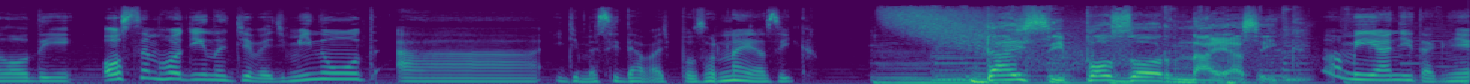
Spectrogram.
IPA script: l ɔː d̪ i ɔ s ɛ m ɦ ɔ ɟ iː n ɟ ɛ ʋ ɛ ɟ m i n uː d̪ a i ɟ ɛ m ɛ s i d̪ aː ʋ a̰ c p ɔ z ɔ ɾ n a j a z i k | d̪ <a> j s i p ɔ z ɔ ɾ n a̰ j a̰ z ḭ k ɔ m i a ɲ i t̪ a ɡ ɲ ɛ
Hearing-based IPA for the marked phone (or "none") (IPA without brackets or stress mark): a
